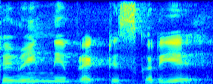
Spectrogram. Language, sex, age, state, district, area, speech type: Gujarati, male, 45-60, Gujarat, Surat, urban, spontaneous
